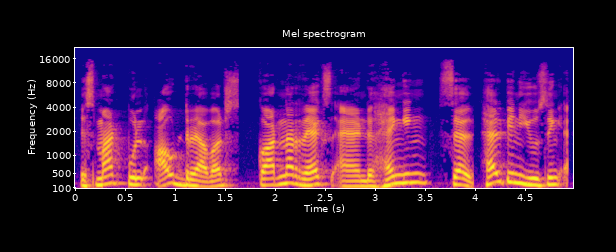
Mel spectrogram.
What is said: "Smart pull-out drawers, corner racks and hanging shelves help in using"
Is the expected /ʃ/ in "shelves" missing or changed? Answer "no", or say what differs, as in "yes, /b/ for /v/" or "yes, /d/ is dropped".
yes, /s/ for /ʃ/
